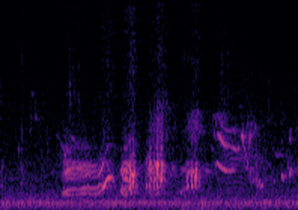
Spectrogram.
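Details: Lesser grey shrike, a rarity in the Eastern Cape, perched on a phone wire and singing a soft subsong to itself while watching the ground for prey: a quiet, quick jumble of warbled and chattering notes, over a low steady background hum.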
